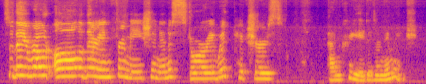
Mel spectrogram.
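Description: A woman, a teacher reading aloud and talking deliberately to young listeners. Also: high-pitched, poor audio. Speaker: teacher and read-aloud host. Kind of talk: read-aloud and instructional talk to children. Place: small indoor room at home.

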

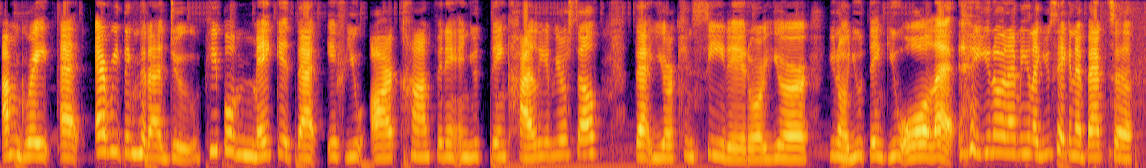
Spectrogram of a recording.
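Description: A woman's voice: on the high side, moderate pace, a bit bright. A woman, chatting casually and emphatically while doing her makeup in a home closet. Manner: chatty, emphatic, self-assured, laughs often. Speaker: beauty vlogger. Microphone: camera on a stand, close.

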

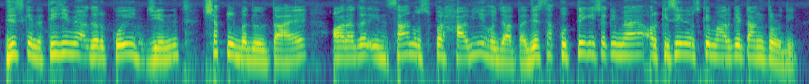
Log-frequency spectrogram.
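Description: A man's voice: high voice, dry recording. A middle-aged man giving a religious lecture, explaining a question through emphatic restatement and repetition on a studio stage. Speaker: Islamic preacher.

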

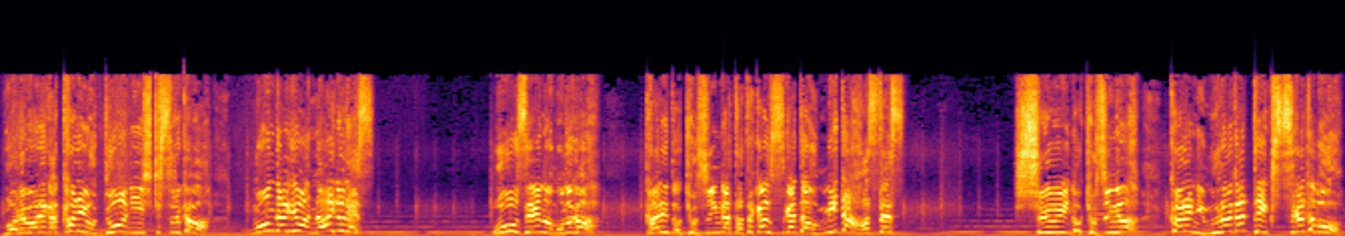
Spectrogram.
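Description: A woman's voice: extremely high pitch, expressive, moderate pace. A woman voicing an earnest teenage boy soldier in an anime game, declaiming with urgent, desperate passion. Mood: urgent pleading. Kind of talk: dramatic Japanese anime game acting. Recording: loud orchestral music behind. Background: loud dramatic music.

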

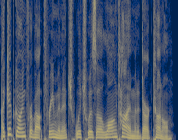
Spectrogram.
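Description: An American woman narrating a scripted children's adventure story in an expressive style. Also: low voice, fairly quick, no room sound, studio quality. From United States. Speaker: audiobook narrator.

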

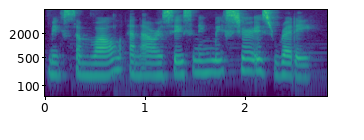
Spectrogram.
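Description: A woman's voice: mid-range voice, steady tone, moderate pace, over music. A woman, the host of a cooking channel, talking through a recipe step by step in a friendly, reassuring voice-over. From Thailand.

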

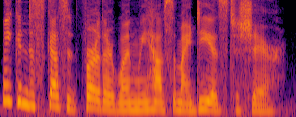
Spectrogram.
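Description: An actress playing a stern, proud tengu warrior woman in a video game, with composed, firm and measured formal speech. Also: mid-range voice, big pitch swings, a little hiss or hum, close to an everyday voice. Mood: composed, earnest. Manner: formal, measured, precise diction. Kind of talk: scripted video game character dialogue. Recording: studio voice over background music.

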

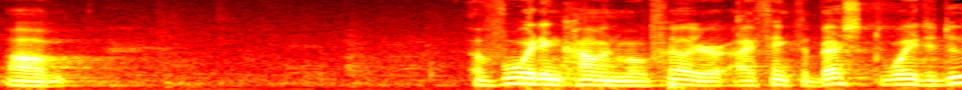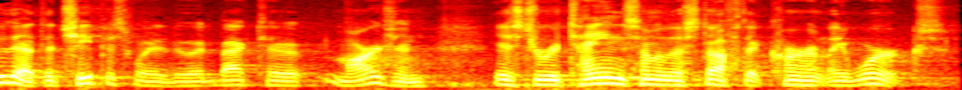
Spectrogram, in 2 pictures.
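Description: A man's voice: medium pitch, moderate pace, fairly bright tone. A middle-aged man speaking on a conference panel, thoughtful and digressive, restarting his sentences. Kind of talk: panel discussion. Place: large conference hall. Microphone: table microphone. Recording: reverberant conference hall.

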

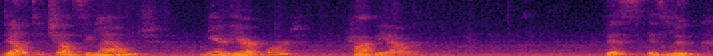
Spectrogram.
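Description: A woman's voice: mid-range voice, big pitch swings, slow pace, dark tone. A woman narrating a literary text in a dramatic stage reading. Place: small indoor theatre stage before an audience. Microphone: distant camera microphone. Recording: echoey hall, distant microphone, faint noise.

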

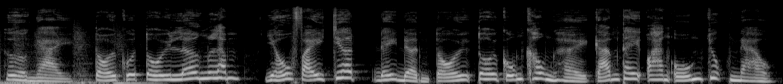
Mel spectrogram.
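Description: A woman plays a poor old servant man in a cartoon, humble and heavy with guilt. The words come out sorrowful and self-blaming, with music clearly behind. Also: medium pitch, expressive, moderate pace, few pauses, warm tone, natural voice. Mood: sorrowful, remorseful. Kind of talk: scripted cartoon dub. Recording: music under the dialogue.

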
